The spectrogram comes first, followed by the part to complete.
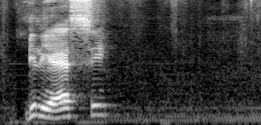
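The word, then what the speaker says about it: billietiae: Biliesse, pronúncia correta, Philodendron biliesse.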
